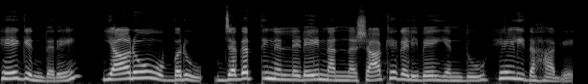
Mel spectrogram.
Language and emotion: Kannada, neutral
